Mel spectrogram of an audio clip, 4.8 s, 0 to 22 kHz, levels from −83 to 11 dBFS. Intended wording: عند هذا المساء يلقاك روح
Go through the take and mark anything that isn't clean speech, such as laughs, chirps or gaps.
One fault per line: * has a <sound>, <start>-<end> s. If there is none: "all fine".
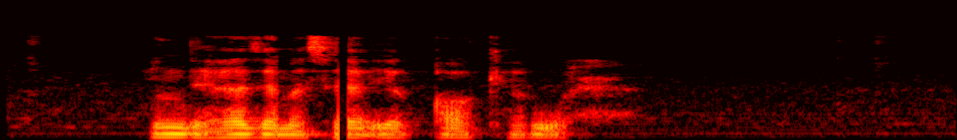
* has a dropout, 1.7-1.7 s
